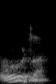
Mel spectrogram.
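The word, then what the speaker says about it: Rüdlin: Riedlin in Germany, actually his name was spelled with an R and then U with an umlaut, D-L-I-N. So the German spelling of Riedlin, and it was probably pronounced more like Rudlin rather than Riedlin.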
